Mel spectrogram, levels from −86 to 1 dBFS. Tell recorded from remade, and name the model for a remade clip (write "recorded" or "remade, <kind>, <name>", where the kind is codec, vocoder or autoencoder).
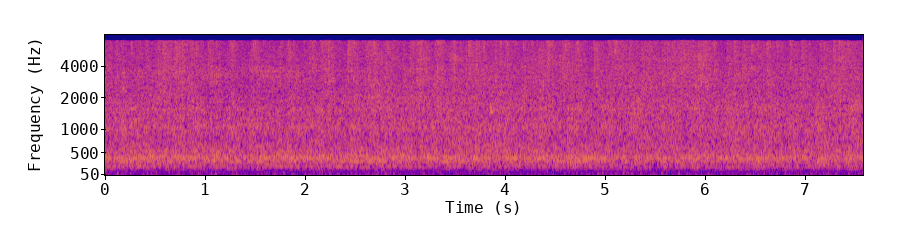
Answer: recorded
